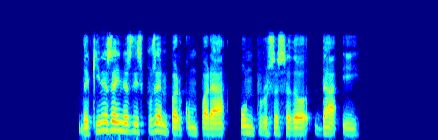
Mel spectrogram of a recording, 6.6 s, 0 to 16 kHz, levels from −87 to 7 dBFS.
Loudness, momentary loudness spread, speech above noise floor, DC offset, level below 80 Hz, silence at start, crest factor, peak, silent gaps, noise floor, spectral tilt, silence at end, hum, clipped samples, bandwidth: -26 LUFS; 10 LU; over 64 dB; under 0.1%; -70 dBFS; 1.2 s; 18 dB; -10 dBFS; 3.45-3.61 s; under -90 dBFS; -3 dB/octave; 1.25 s; none; under 0.1%; 7.8 kHz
